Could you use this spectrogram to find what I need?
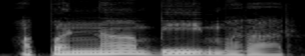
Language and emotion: Santali, neutral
